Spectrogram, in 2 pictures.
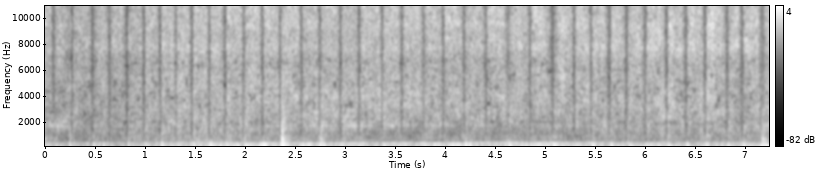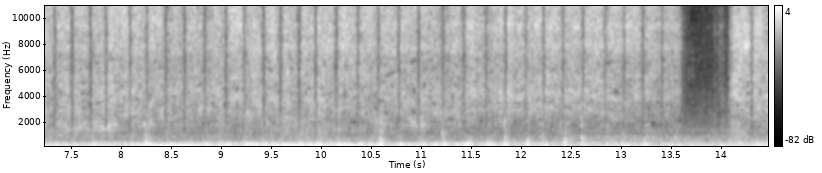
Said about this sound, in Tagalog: Liliha lang natin siya.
